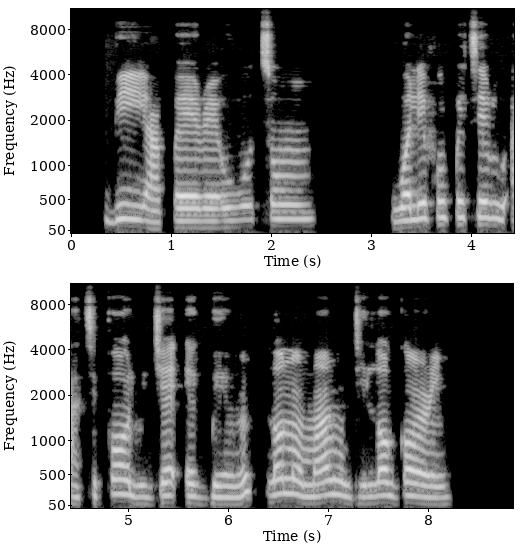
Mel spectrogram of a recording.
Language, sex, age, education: Yoruba, female, 15-29, tertiary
